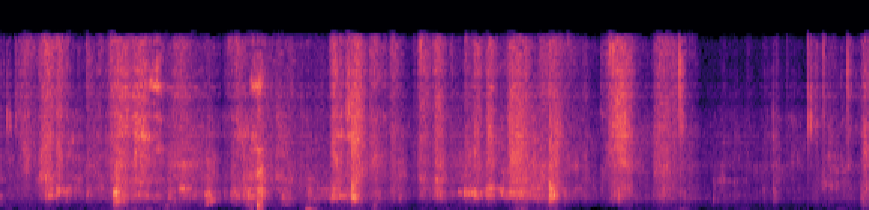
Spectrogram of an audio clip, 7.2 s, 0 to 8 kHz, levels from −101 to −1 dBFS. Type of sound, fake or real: fake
